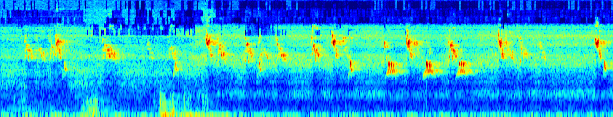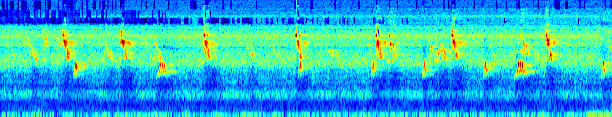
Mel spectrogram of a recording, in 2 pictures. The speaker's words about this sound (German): Ja, ich glaube, wir haben es alle gehört. Ja, das ist ein sehr, genau, das ist ein sehr ruffreudiger Vogel und der sehr doll Kontakt hält, tritt meistens in großen Gruppen auf.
